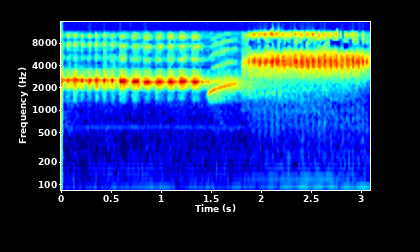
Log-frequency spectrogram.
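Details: Yellow golden canary singing a training song, a fast pulsing trill that slides upward through a short whistled sweep into a higher, denser buzzing roll held to the end.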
